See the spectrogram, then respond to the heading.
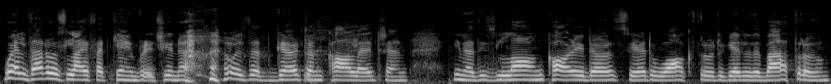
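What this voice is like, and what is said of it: Heavy foreign accent. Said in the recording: “my heavy accent, which was a, um, very much a subject of ridicule”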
